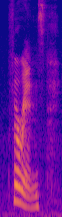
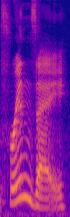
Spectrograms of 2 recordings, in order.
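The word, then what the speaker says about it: Firenze: How would you pronounce the main centaur's name? – Ferenz. – Ferenz. Yep. Me too. But except for Stephen Fry calls him Frenze. And yes. I'm like, wait, who the hang is Frenze? – Frenze.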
